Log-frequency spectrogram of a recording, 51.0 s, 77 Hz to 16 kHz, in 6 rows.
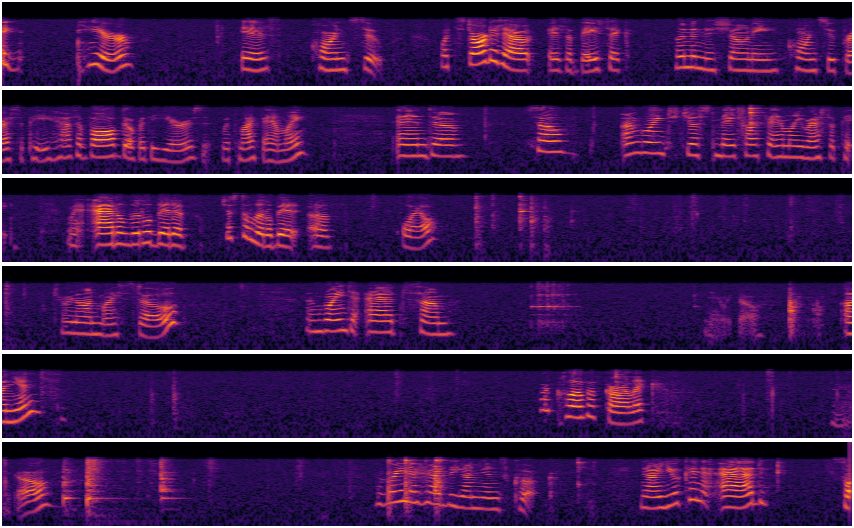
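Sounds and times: metal pot knocked and ringing: 0:30.8 - 0:31.3.

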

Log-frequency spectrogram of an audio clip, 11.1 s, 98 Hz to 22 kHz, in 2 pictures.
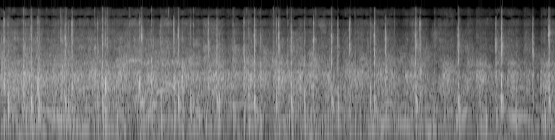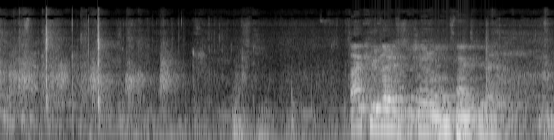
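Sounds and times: cheers: 0:00.0 - 0:02.8
audience applauding: 0:00.0 - 0:07.8.

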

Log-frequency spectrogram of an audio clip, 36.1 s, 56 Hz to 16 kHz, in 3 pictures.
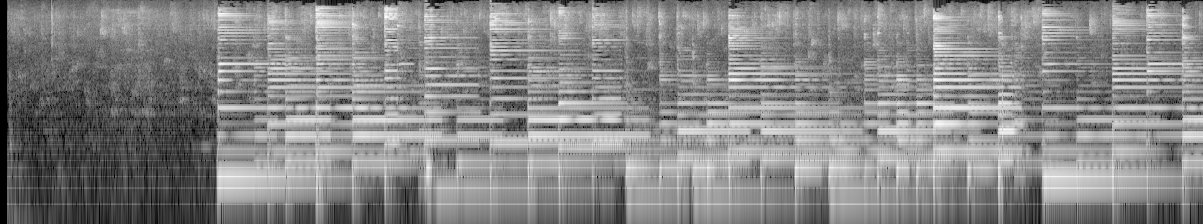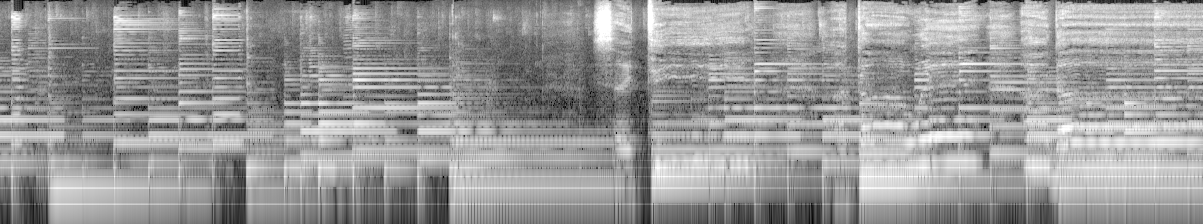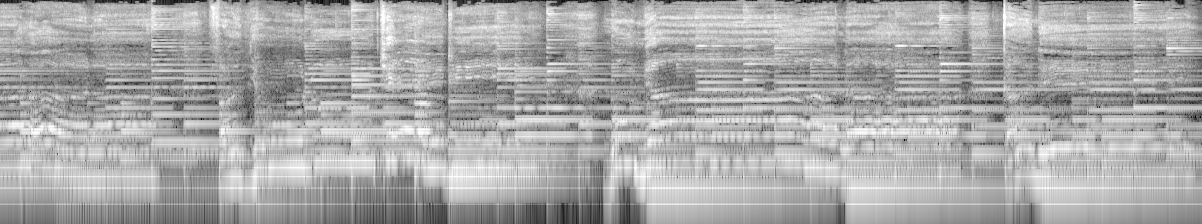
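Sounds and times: acoustic guitar picked notes: 0:01.9 - 0:36.0.

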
